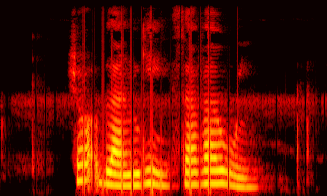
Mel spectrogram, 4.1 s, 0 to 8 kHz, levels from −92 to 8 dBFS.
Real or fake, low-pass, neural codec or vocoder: real; 7.2 kHz; none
